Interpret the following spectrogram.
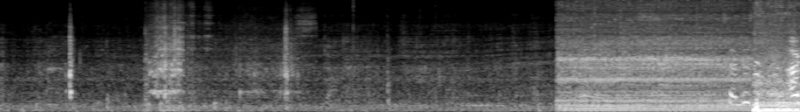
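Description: A few faint clicks and knocks in near quiet, then from about five and a half seconds in a dinghy outboard motor running steadily, louder near the end.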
